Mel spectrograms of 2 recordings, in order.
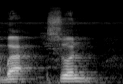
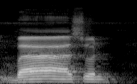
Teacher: ibdalul hamzati alifan ditukar hamzah dengan alif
